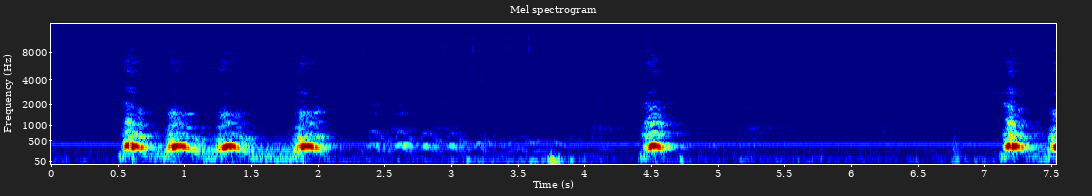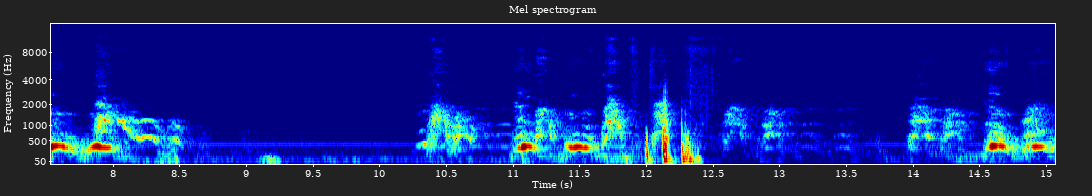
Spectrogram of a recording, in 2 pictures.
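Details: Jack Russell Terrier named Paris barking while disciplining her son Oscar. Sharp, clipped barks come in rapid clusters of three or four, separated by pauses, over a steady low background hum.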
